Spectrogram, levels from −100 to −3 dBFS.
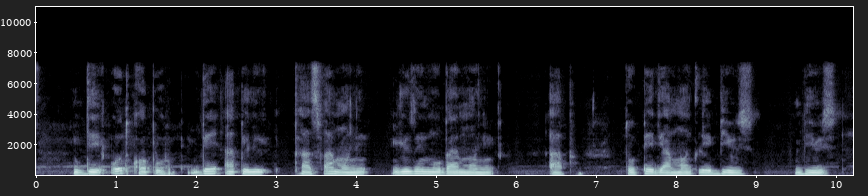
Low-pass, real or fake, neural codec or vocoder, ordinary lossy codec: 7.2 kHz; fake; codec, 16 kHz, 4 kbps, FreqCodec, larger model; AAC, 64 kbps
